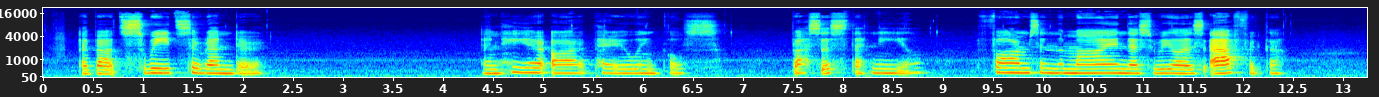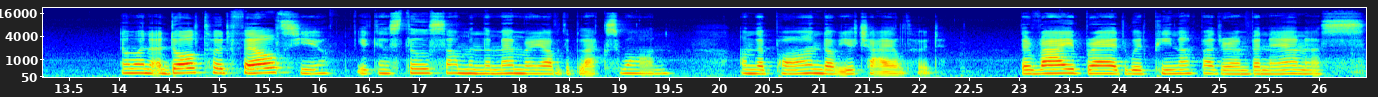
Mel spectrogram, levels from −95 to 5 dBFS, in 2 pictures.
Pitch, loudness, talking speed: 225 Hz, -22 LUFS, 105 wpm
